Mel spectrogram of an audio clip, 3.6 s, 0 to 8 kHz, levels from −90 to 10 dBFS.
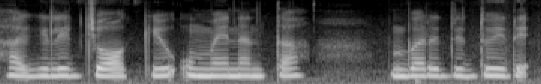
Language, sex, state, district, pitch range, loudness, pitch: Kannada, female, Karnataka, Bidar, 195-215 Hz, -16 LUFS, 205 Hz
